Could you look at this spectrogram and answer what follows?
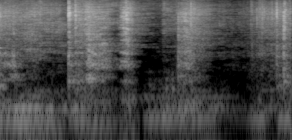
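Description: Fried eggplant is gently stirred in a pan, with soft scraping and clinking of a spoon against the pan in a few quiet, uneven strokes and a faint sizzle underneath.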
